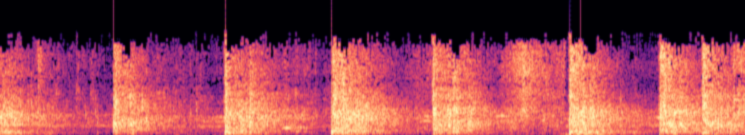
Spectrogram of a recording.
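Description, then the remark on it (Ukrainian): Sharp gunshots crack out one after another, roughly a second apart, each with a short echoing tail, over a dense roar of crowd noise and indistinct voices, during street protests against mass arrests in Syria on a Friday of Ramadan. “По всій Сирії чути цього дня стрілянину і гул невдоволення та опору масовим арештам.”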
